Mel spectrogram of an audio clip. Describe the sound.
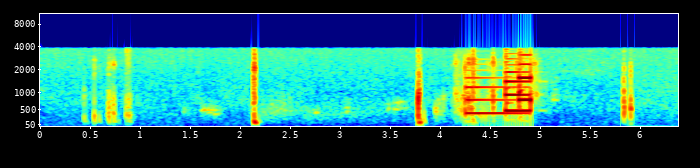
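A single telephone keypad tone sounds after zero is pressed on an automated loan-approval call. The tone is brief, about half a second, and stands out among a few faint, short clicks on an otherwise quiet line.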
